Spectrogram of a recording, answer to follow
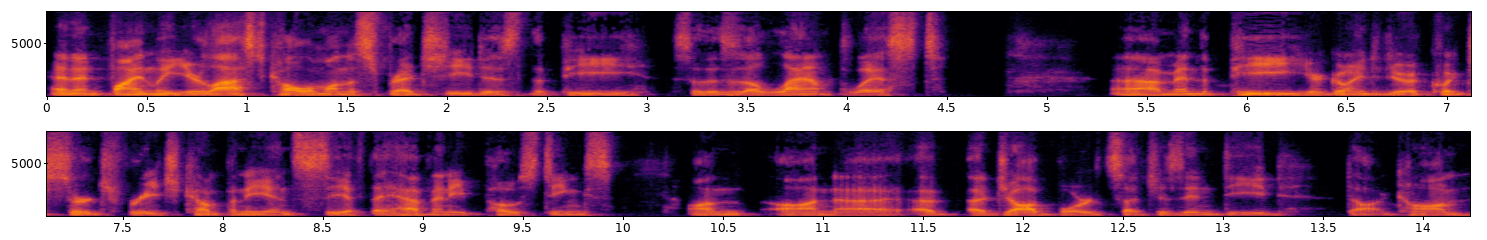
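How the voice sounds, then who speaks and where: Here is a man with a normal speaking voice at a fairly low pitch. He keeps a moderate pace and fairly even intonation. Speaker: university career director. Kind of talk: webinar presentation with Q&A.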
